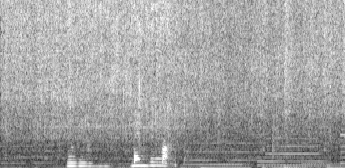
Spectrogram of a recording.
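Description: Cornstarch-coated chicken strips frying in olive oil in a pan on a gas burner, a steady sizzle. Two short hums from a person tasting come about one and two seconds in.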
